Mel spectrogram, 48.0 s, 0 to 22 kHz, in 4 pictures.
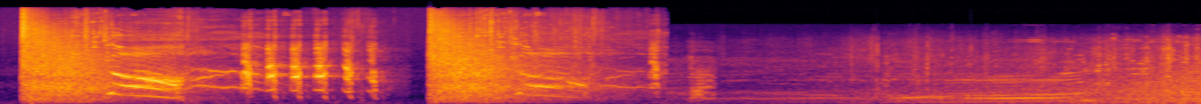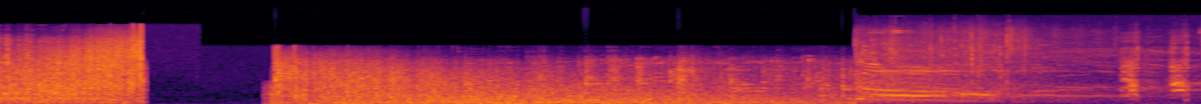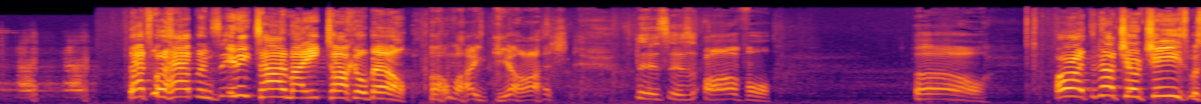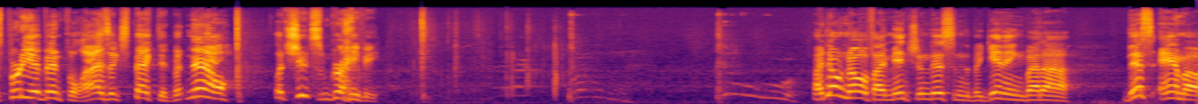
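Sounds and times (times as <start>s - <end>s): loud rifle shots: 0.2s - 1.2s, 4.3s - 5.3s
low steady rumbling: 14.8s - 20.8s.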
